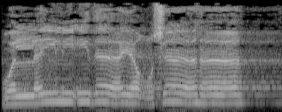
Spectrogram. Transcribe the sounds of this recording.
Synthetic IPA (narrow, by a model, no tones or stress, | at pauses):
walːajlɪʔɪðaːjɑɣʃaːɦaː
